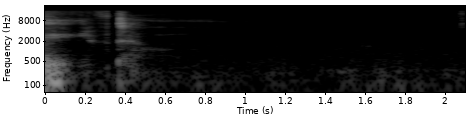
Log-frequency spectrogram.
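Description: Near silence in a pause between spoken phrases, with the tail of a word at the very start and one faint short mouth sound about half a second in.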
